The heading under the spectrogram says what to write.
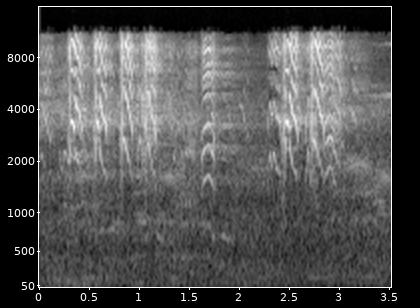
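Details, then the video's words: Parrot calls in a natural setting: harsh, broadband squawks repeated in quick bursts, several notes per second, with a short pause midway before another run of rasping calls. "Natural Parrot Voices"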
